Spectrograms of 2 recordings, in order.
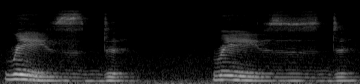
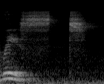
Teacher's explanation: don't let them take the voicing away from both of those last consonants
